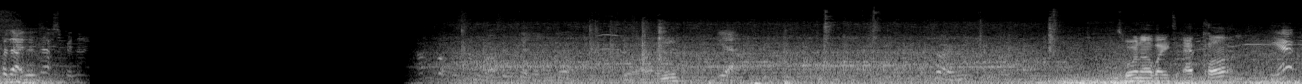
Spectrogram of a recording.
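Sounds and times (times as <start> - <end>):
voices talking: 4.1 - 10.5, 11.1 - 13.0
car cabin rumble: 4.2 - 13.0.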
